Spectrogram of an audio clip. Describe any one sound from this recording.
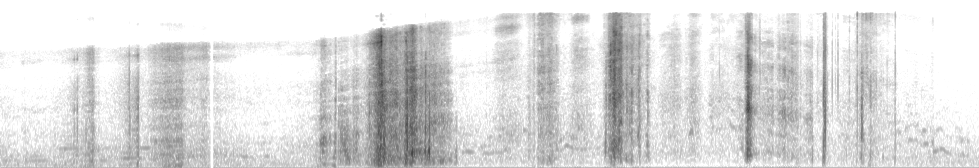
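Wooden blocks clatter and knock against each other in a cardboard box.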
